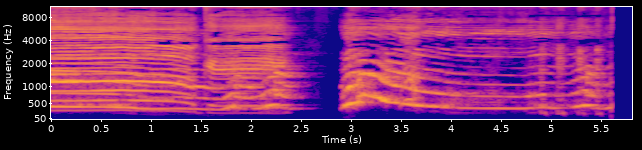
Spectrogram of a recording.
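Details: Siberian Husky giving two howls separated by a brief silence: the first sustained and then breaking into wobbling, yodel-like bends; the second rises sharply, then settles into a long level tone with short warbling inflections.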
